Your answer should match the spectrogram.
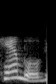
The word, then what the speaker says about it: Campbell: Campbell, wie die Suppe.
